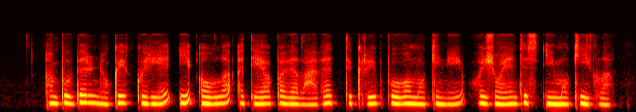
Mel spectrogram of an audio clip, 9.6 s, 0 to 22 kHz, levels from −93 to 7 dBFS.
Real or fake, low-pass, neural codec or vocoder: real; 7.2 kHz; none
